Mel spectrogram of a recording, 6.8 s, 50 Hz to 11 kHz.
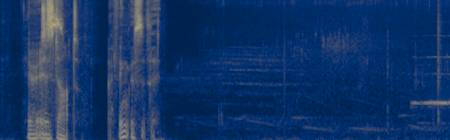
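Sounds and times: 
speech: 0.4s - 2.5s
gliding whistled calls and chirps in a rainforest: 3.6s - 6.7s.

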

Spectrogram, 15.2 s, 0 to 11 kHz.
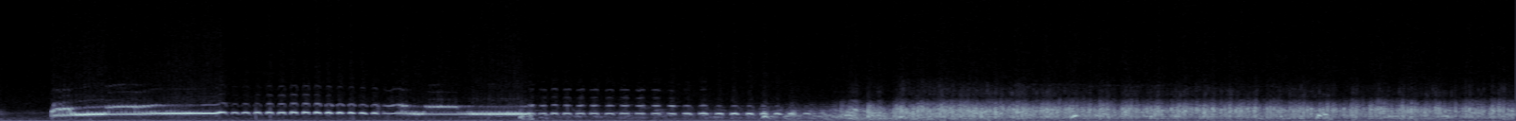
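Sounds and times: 
man imitating a kookaburra call: 0.5s - 8.4s
laughter: 5.4s - 15.1s.

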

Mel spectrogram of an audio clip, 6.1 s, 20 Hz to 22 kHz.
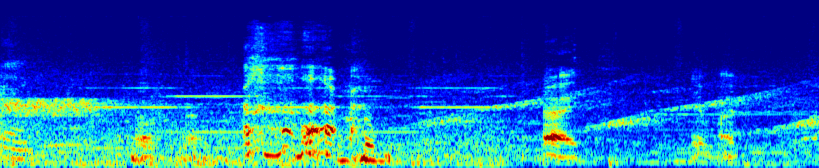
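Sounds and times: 
siren wailing: 0.0s - 6.1s
speech: 1.0s - 3.1s, 4.0s - 4.5s, 5.2s - 5.8s
people laughing: 1.8s - 2.9s.

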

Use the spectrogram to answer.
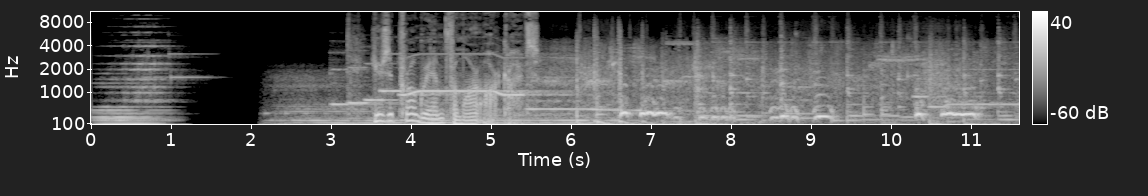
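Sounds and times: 
speech: 3.5s - 5.7s
great horned owl hooting: 5.6s - 11.5s.

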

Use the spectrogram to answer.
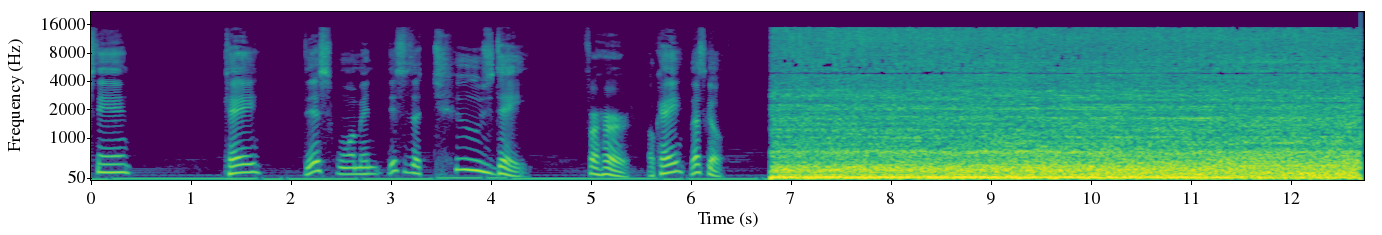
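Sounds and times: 
speech: 0.1s - 0.5s, 1.4s - 6.4s
airplane engines roaring in flight: 6.8s - 12.7s.

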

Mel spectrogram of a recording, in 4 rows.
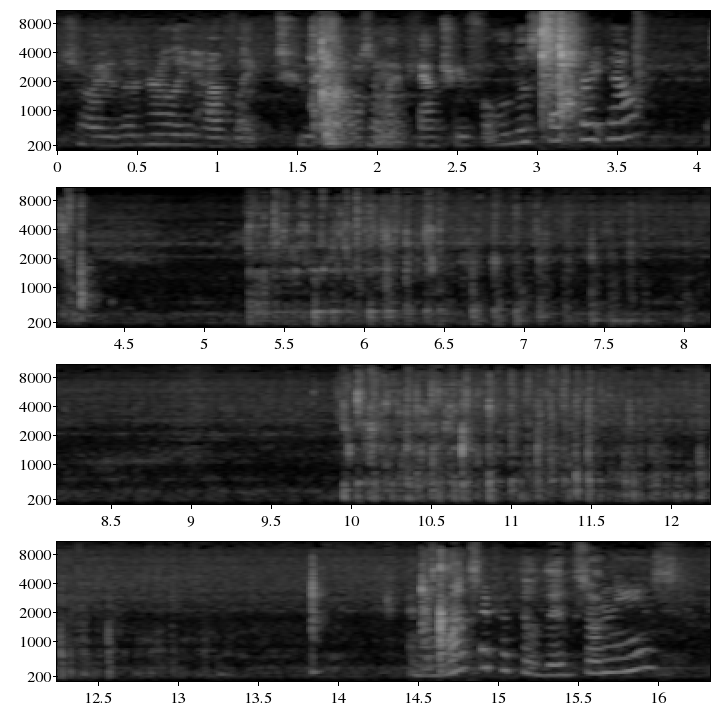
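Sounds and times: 
speech: 0.1s - 4.4s, 15.2s - 16.2s
tap water running: 5.3s - 8.1s, 9.8s - 15.0s.

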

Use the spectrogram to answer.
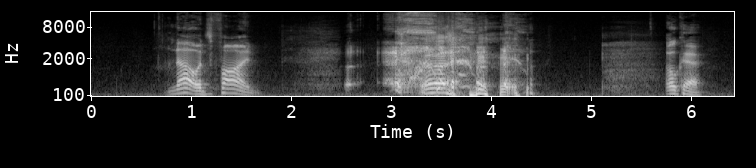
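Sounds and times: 
speech: 0.8s - 1.8s, 2.5s - 4.5s, 5.8s - 6.2s
person coughing and sputtering after swallowing water wrong: 2.6s - 4.5s.

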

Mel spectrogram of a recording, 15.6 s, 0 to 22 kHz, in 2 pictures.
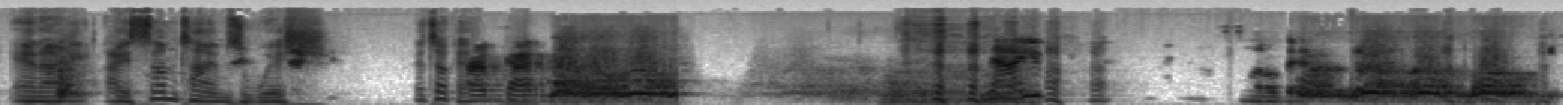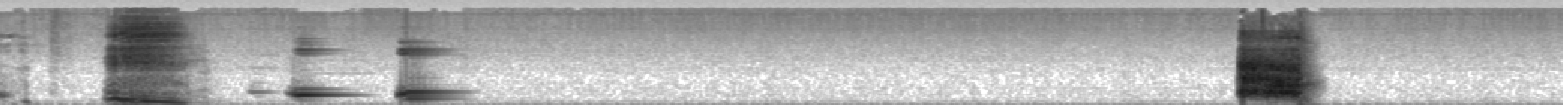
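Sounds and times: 
speech: 0.1s - 3.4s, 4.4s - 5.6s, 6.2s - 8.8s
dog barking with short higher yips: 2.7s - 3.6s, 6.5s - 7.8s, 14.0s - 14.4s
laughter: 4.5s - 5.6s, 7.0s - 7.8s.

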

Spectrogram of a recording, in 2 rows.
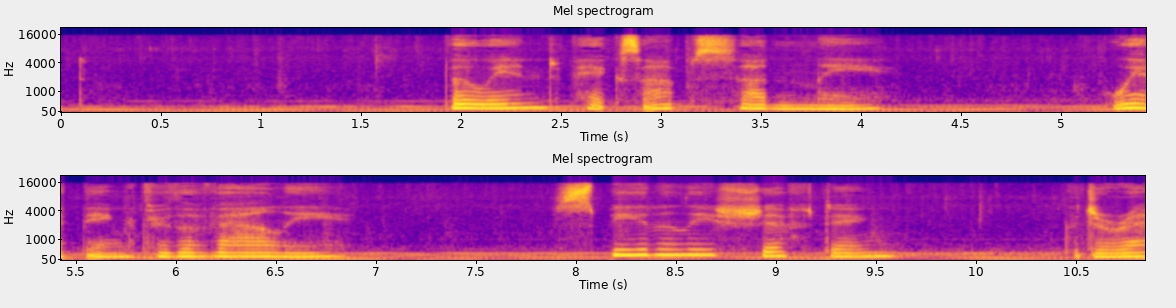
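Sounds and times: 
rain pattering on a hard surface: 0.0s - 10.8s
speech: 1.9s - 4.2s, 5.2s - 7.0s, 7.9s - 9.7s, 10.5s - 10.8s.

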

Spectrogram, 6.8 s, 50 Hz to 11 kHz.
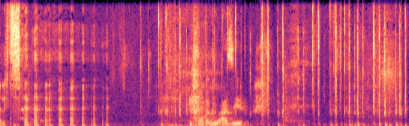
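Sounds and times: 
speech: 0.0s - 1.6s, 3.2s - 4.4s
laughter: 0.2s - 1.9s, 2.8s - 3.8s
rapid typing on a computer keyboard: 2.4s - 3.2s, 3.8s - 6.8s.

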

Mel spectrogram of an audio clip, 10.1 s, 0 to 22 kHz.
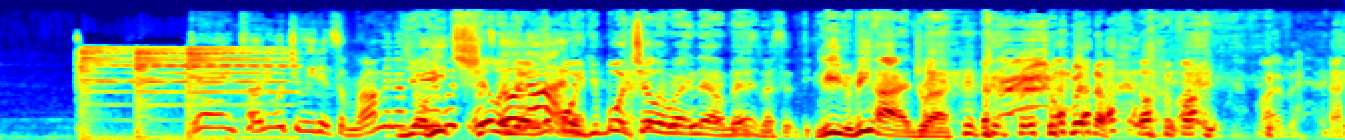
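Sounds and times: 
bell ding: 0.6s - 2.6s
speech: 1.8s - 10.0s
laughter: 6.9s - 10.0s.

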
